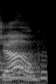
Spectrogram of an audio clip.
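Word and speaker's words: Djo: And like the rest of the world, I've been listening and hyperfixating over Joe Keery's music, better known as Joe. And when But That's just how you pronounce that. Joe.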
